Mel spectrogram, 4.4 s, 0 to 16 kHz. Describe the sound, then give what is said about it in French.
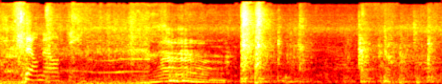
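Dairy cows moo inside a small barn in Wisconsin built to house 30 to 35 cows: a couple of drawn-out, wavering lowing calls rise and fall, with scattered knocks and rustling in the background. “C'est une petite étable construite pour héberger entre 30 et 35 vaches.”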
